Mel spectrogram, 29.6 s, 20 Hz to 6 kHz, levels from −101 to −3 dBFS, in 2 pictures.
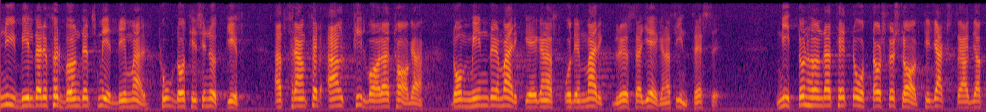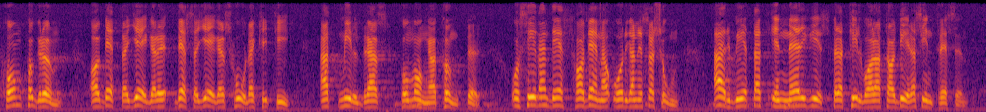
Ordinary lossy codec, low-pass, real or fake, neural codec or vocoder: none; 5.4 kHz; real; none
